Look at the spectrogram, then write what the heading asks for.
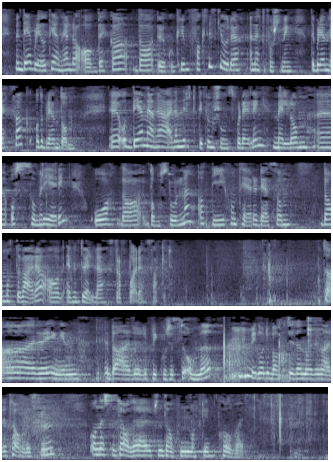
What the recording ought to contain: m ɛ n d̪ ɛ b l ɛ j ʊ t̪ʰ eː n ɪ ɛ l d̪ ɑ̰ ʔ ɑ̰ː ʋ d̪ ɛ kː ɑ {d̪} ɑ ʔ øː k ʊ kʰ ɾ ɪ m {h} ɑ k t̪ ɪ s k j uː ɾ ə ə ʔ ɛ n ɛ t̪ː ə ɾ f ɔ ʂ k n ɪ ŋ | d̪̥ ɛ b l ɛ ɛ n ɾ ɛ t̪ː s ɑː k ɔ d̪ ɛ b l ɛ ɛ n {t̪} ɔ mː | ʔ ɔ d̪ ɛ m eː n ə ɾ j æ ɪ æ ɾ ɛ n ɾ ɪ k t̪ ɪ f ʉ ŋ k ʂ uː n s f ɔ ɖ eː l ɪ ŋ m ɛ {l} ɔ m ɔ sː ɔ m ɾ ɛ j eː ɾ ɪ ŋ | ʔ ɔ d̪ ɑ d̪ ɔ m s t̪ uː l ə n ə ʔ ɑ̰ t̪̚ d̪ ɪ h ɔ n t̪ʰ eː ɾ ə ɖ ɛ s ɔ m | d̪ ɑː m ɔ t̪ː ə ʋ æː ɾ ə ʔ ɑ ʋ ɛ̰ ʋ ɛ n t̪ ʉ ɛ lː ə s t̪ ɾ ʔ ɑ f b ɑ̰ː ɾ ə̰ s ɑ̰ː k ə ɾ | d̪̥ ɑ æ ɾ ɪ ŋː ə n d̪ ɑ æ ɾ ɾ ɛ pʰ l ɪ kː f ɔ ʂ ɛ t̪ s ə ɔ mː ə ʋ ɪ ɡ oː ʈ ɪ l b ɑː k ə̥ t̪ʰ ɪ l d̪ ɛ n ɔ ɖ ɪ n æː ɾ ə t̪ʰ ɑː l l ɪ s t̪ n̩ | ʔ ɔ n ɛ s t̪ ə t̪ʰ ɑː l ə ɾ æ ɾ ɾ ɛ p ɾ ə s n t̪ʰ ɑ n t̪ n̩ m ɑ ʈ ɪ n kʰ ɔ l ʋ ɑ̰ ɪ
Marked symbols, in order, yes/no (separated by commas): yes, no, no, no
